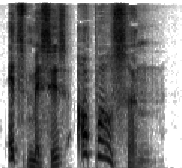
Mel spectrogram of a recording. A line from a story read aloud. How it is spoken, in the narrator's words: exclaimed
